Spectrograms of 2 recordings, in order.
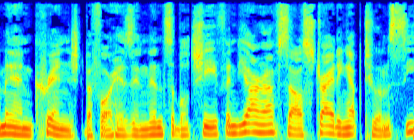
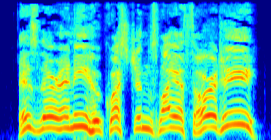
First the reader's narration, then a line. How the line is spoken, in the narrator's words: he roared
